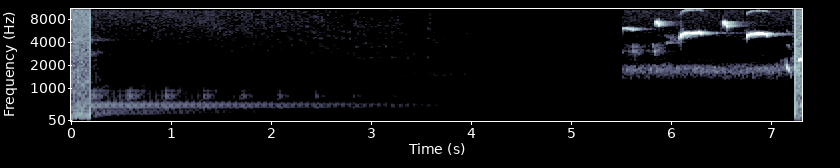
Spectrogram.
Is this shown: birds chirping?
yes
